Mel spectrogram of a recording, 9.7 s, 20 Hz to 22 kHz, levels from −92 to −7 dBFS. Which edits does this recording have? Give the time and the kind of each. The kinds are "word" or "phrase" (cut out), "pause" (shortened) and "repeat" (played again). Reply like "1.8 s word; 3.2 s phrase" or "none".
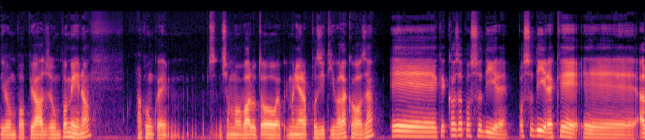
1.8 s pause; 5.7 s pause; 7.7 s pause

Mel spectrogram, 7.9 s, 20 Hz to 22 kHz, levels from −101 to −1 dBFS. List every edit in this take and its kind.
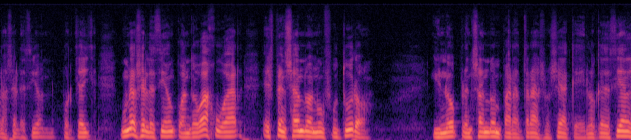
none

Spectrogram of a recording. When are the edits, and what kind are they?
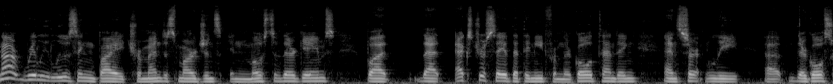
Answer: none

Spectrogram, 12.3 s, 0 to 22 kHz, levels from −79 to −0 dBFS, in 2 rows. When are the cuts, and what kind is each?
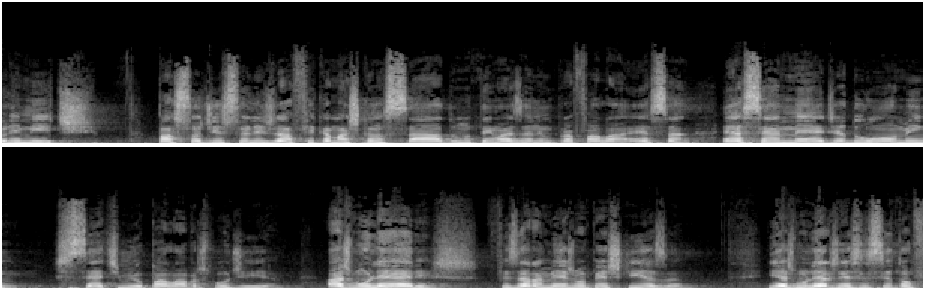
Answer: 4.7 s pause; 6.4 s pause; 8.1 s pause

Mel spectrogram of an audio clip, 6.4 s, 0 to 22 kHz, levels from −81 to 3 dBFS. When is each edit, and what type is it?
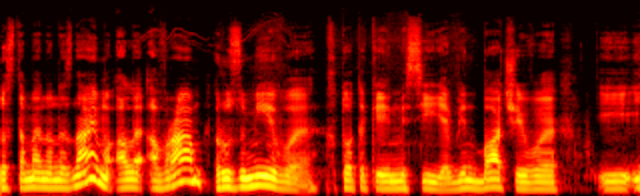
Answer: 2.1 s pause

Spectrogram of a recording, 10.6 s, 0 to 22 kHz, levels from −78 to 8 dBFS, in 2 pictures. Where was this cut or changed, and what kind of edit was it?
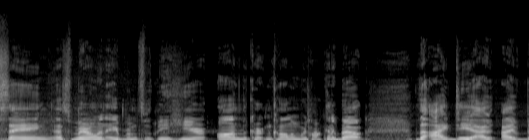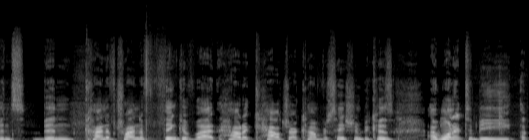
3.1 s word

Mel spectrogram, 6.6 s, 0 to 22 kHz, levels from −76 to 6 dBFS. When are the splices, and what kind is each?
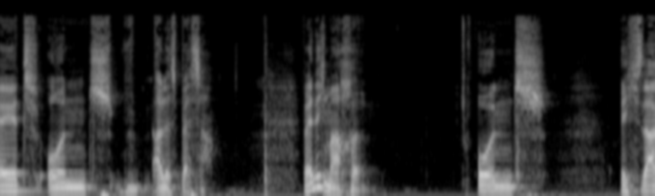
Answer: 1.5 s phrase; 3.2 s phrase

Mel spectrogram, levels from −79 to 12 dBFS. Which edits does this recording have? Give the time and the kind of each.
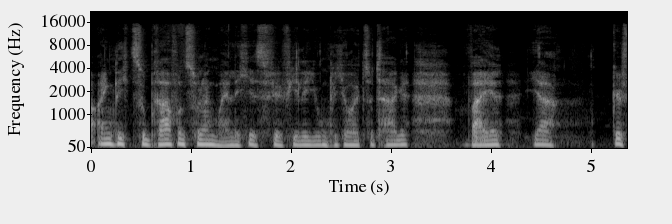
none

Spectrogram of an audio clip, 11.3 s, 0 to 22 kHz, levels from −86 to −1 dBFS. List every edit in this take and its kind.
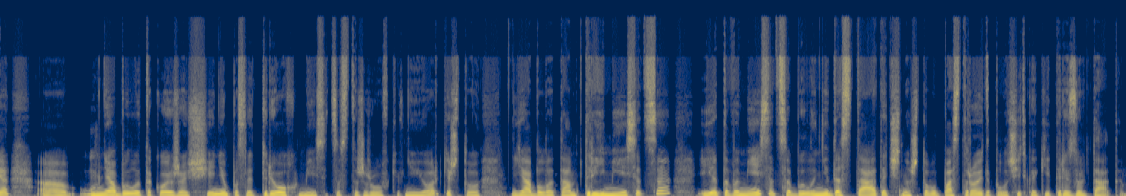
9.9 s word

